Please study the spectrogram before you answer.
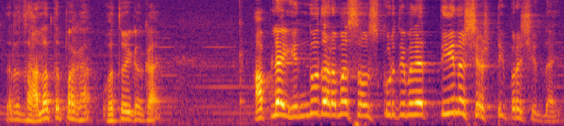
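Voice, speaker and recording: A hoarse man with a fairly high voice preaches a devotional kirtan to a village crowd. His delivery is folksy and full of jokes aimed straight at his listeners. Faint instrumental music sits behind his voice. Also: big pitch swings, normal speed, fairly bright tone. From Maharashtra. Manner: folksy, joking, addresses the audience directly. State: hoarse from three kirtans the day before. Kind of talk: devotional kirtan sermon with humor. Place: village gathering with harmonium and mridang accompaniment.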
